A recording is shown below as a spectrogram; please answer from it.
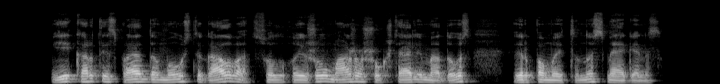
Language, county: Lithuanian, Utena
